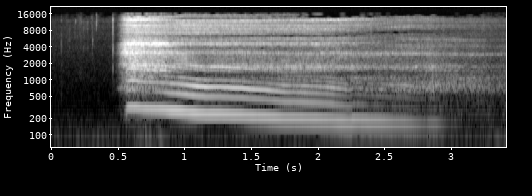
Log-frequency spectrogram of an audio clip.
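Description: A deep, loud out-breath during a breathing exercise, voiced like a long sigh, begins abruptly and glides slowly downward in pitch for about three seconds before fading.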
